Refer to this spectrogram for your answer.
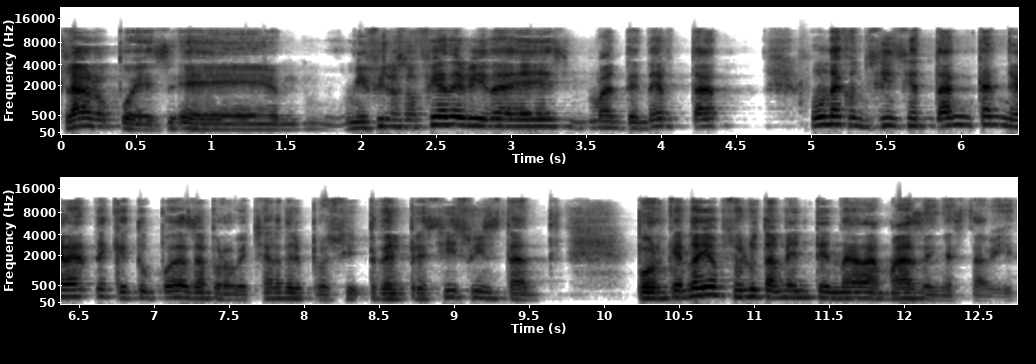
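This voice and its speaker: With a bright, sharp tone and lively intonation, a man speaks at a fairly high pitch and a fairly slow pace. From Ecuador. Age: 20s. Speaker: trader. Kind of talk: interview. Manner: halting.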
